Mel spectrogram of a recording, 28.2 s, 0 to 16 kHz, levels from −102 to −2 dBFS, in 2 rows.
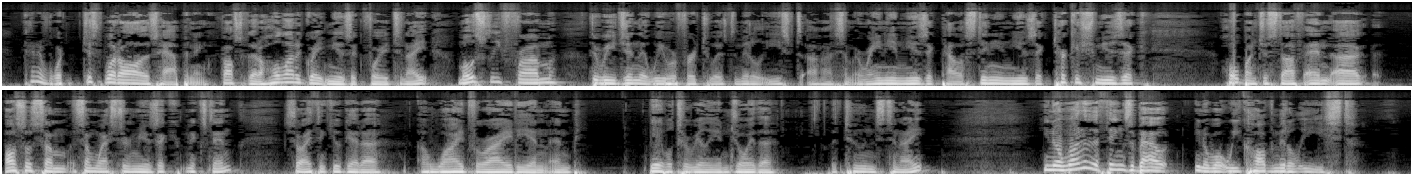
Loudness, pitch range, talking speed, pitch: -21 LUFS, 100-135 Hz, 190 wpm, 115 Hz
